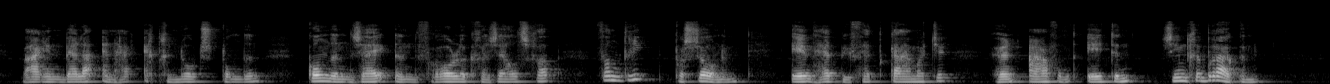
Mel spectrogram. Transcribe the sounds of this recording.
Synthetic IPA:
ʋaːrɪnbɛlaʔɛnɦaːɹɛχtχənowtstɔndən | kɔndənzɛjənv̥rowləkχəzɛlˠsχɑp | fɑndri | pəɹsownən | ɪnɦəd̚byfɛtkaːməɹt͡ʃə | hɵnaːvɔntejtən | z̥inχəbrœɥkən

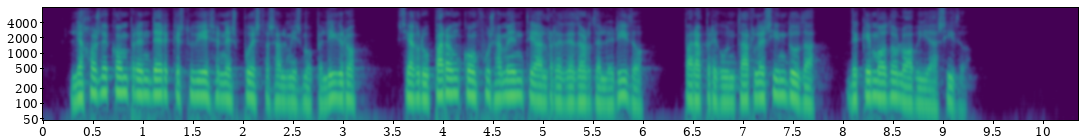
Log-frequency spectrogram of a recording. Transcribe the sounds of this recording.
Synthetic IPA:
le̞xo̞zðe̞ko̞mpɾe̞nd̪e̞ɾkeːst̪uβje̞se̞nespwe̞st̪asalmizmo̞pe̞liɣɾo̞ | seaɣ̞ɾupaɾo̞ŋko̞ɱfus̬amẽnt̪e̞alre̞ðe̞ðo̞ɾðe̞le̞ɾiðo̞ | paɾapɾe̞ɣ̞unt̪aɾle̞sind̪uða | ðe̞ke̞mo̞ðo̞lo̞aβ̞iasiðo̞

